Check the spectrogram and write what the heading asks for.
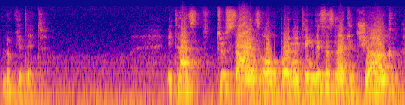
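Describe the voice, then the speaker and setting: A woman with fairly low pitch and fairly even intonation talks unhurriedly through a haul video, with slight noise in the background. Chatty and full of fillers, she keeps asking "okay?" while the indoor space at home lends a roomy echo.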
